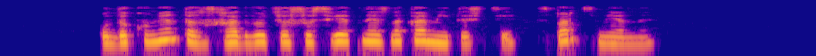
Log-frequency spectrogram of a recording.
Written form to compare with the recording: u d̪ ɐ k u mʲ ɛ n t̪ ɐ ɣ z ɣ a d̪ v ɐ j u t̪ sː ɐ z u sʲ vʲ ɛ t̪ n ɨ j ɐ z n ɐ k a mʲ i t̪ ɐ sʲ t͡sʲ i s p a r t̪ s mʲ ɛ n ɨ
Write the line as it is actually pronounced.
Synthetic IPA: u d̪ ɐ k u mʲ ɛ n t̪ ɐ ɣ z ɣ a d̪ v ɐ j u t̪ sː ɐ s u sʲ vʲ ɛ t̪ n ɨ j ɐ z n ɐ k a mʲ i t̪ ɐ sʲ t͡sʲ i s p a r t̪ s mʲ ɛ n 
